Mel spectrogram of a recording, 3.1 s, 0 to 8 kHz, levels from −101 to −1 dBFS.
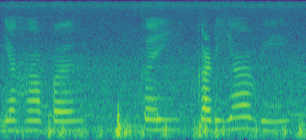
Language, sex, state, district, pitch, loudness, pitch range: Hindi, female, Haryana, Jhajjar, 215 Hz, -21 LUFS, 210-225 Hz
